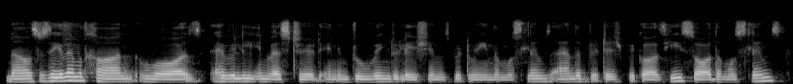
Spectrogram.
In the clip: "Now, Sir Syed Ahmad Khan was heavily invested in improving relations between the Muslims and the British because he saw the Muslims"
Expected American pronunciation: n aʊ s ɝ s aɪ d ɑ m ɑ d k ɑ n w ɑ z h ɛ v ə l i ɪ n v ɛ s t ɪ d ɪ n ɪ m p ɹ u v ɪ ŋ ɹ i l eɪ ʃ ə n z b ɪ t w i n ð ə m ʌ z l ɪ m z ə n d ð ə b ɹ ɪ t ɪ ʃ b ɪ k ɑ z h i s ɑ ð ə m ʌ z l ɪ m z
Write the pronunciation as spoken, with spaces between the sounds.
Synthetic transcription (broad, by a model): n aʊ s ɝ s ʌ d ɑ m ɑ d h ɑ n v ɑ z h ɛ v ə l i ɪ n v ɛ s t ɪ d ɪ n ɪ m p ɹ u v ɪ ŋ ɹ i l eɪ ʃ ə n z b ɪ t w i n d ə m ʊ s l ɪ m z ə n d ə b ɹ ɪ t ɪ ʃ b ɪ k ɑ z h i s ɑ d ə m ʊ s l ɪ m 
